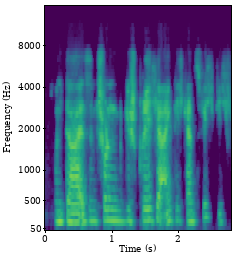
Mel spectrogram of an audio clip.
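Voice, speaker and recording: A woman has a very deep, low pitch paired with a bright, sharp tone. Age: 60s. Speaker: grief counselor for children. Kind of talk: interview. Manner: halting.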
